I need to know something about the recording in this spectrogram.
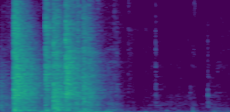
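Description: Loud rustling and scraping handling noise from a sous vide immersion circulator being moved and rubbed right against the microphone, dying away after about a second.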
